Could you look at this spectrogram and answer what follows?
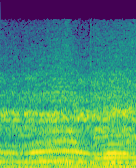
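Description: A race car slides on a circuit in the video game Gran Turismo Sport. A continuous engine drone runs with a steady tire-scrub hiss throughout, with no voices.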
